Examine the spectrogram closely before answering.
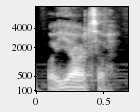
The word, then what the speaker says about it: Vallarta: Vallarta.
